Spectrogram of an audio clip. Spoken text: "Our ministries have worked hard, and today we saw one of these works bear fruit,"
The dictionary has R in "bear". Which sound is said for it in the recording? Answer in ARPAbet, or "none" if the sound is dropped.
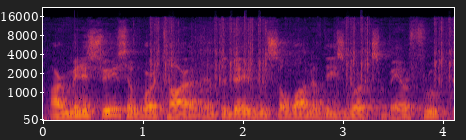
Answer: R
